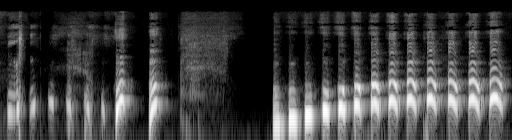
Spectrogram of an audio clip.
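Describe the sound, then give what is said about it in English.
A person's voice imitates a monkey call: a run of short hooting syllables, then a brief pause and a fast, rising series of about a dozen rhythmic whoops, loud and harmonic. “Do that monkey one more time. It sounds like a squawk.”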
